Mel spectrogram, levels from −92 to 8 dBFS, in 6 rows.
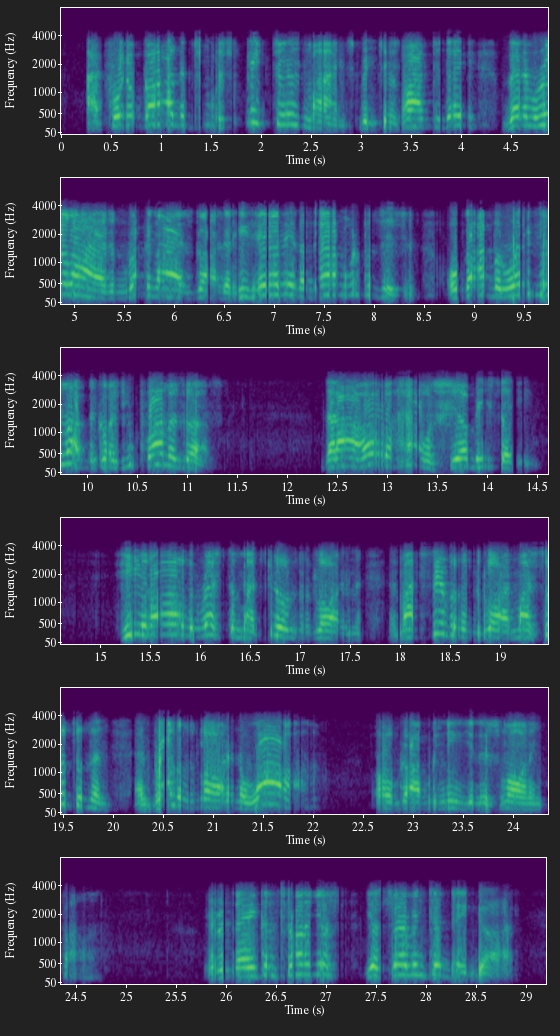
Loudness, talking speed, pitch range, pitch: -23 LUFS, 175 wpm, 185-245 Hz, 225 Hz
